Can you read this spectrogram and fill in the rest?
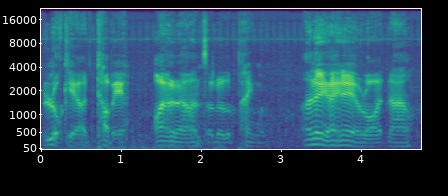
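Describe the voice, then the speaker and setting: An actor playing a cocky, threatening gangland enforcer in a radio drama, with a taunting manner. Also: male voice, on the low side, moderate pace, pushed and bright, slight background noise. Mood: curt, defiant.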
